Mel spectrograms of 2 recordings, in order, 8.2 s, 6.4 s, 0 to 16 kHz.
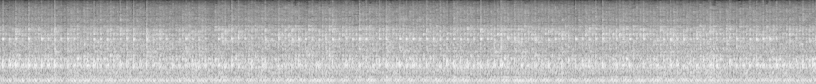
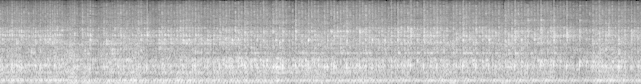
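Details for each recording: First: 1953 Super H series 2 tractor in cold weather, throttle bumped up a couple of notches at a time while trying to make it run better: at third and fourth notch a steady, even beat with no knocks or misses, pulling air with smoke; normal running at raised throttle. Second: 1953 Super H still warming up and burning paint off the muffler: a steady, slightly ragged idle with a hollow, uneven note and no knocks; the owner suspects it may be running lean but is unsure.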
